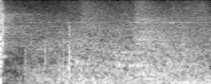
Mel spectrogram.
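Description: Store background noise: a steady low hum with faint distant voices, and one faint click about two-thirds of a second in.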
